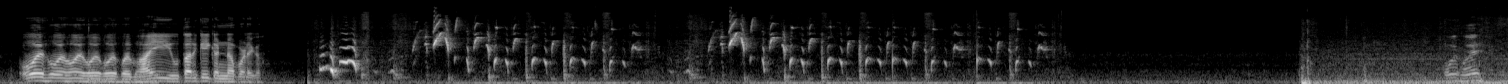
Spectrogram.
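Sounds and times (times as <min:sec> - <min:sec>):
birds chirping: 0:03.1 - 0:10.7.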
